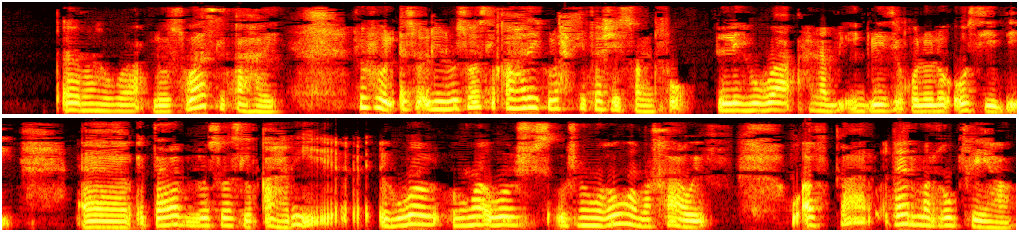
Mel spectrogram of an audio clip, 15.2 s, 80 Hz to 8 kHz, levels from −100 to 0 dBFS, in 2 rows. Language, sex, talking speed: Arabic, female, 110 wpm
